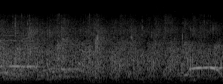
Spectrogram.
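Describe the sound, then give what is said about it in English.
An audience at a weekend church service gives Jesus a great big hand clap, a steady, dense, continuous wash of many hands clapping at full volume with no pauses, plus a faint high tone briefly rising through it. “Well, one final time this weekend, give Jesus a great big hand clap all over the place.”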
